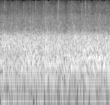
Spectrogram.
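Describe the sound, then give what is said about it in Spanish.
Sustained audience applause after a tango concert at Teatro Nazas, a thick, even wash of clapping that stays loud and steady throughout with no voices. “Siguen los aplausos. Y la emoción de estar aquí en el Teatro Nazas.”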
